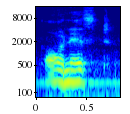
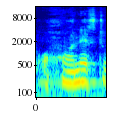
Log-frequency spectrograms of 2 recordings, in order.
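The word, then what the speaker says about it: honest: छोटी क्लास से ही हम आपको कुछ वर्ड्स तो बताते हैं, जैसे आर, ऑनेस्ट, है ना. कई बच्चे लेकिन उसको आवर बोलते हैं, हॉनेस्ट बोलते हैं.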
